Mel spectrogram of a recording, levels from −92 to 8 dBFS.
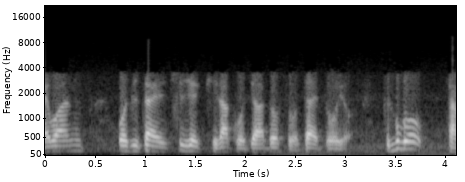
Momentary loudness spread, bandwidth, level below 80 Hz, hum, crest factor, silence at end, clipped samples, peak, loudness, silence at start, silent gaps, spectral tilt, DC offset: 8 LU; 3.8 kHz; -64 dBFS; none; 20 dB; 0 s; under 0.1%; 0 dBFS; -20 LUFS; 0 s; none; -4.5 dB/octave; under 0.1%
